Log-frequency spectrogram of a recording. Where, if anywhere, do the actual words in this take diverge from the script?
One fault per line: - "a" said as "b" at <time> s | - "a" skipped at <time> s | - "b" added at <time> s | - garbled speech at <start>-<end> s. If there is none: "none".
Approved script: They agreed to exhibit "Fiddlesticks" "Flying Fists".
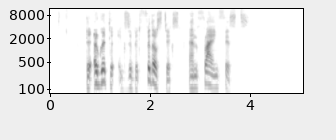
- "and" added at 2.8 s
